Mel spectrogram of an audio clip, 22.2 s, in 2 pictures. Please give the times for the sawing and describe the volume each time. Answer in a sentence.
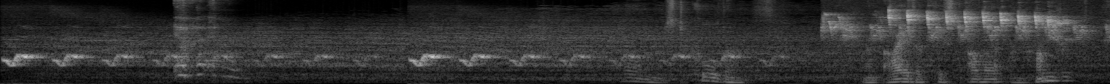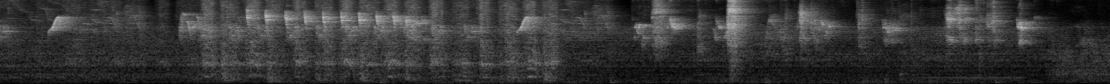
The sawing can be heard from 11.4 to 16.7 s, getting louder.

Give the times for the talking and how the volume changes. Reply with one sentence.
You can hear the talking from 6.2 to 10.9 s, getting quieter then louder.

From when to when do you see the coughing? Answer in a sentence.
You can hear the coughing from 1.7 to 2.5 s.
